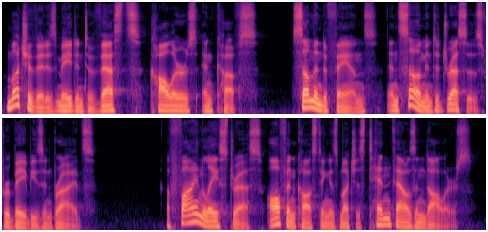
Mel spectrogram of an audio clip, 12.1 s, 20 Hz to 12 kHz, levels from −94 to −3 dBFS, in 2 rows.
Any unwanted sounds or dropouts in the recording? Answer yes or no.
no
